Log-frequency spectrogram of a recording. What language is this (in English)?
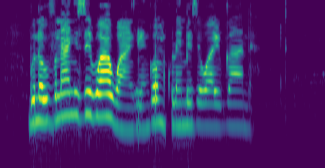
Ganda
